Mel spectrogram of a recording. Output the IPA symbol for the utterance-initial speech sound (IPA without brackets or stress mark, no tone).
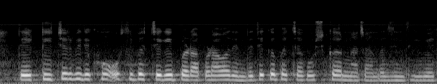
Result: t̪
